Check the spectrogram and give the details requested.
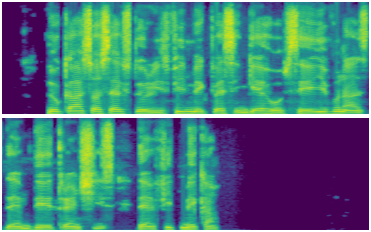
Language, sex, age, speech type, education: Nigerian Pidgin, male, 15-29, spontaneous, tertiary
